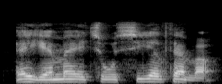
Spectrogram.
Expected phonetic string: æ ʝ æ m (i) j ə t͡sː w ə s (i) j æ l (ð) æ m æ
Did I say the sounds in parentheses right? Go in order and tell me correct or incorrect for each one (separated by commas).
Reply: incorrect, correct, incorrect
